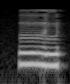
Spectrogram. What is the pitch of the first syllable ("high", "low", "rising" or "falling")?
low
